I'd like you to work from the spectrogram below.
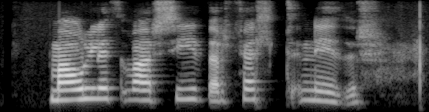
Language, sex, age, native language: Icelandic, female, 40-49, Icelandic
